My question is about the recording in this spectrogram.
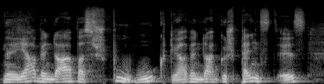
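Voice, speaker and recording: A man's voice: mid-range voice, unhurried, slightly rough. A man narrating a family story in a playful, wry way, then bantering casually. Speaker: podcast host and storyteller.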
